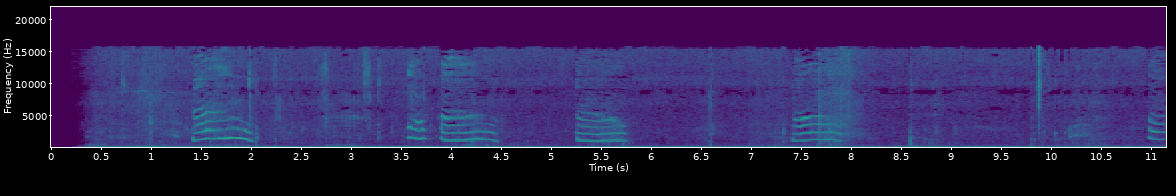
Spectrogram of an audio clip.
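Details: Kittens learning to walk indoors, giving short, high, arched mews that rise then fall, about seven spread over the stretch, some in quick pairs, over a steady low hum.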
